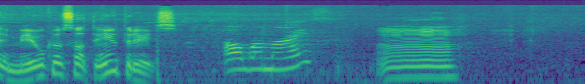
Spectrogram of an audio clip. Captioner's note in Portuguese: resmungo negativo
